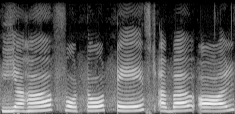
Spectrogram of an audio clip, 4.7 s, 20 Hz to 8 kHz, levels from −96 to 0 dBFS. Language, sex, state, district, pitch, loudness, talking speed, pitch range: Hindi, female, Madhya Pradesh, Dhar, 275 Hz, -11 LUFS, 75 wpm, 265-310 Hz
